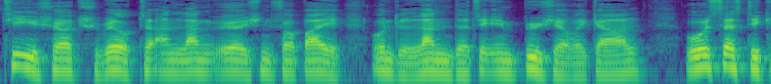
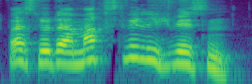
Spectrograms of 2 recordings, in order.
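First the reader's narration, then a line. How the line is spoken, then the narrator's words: Shouting. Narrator (German): schrie Langöhrchen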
